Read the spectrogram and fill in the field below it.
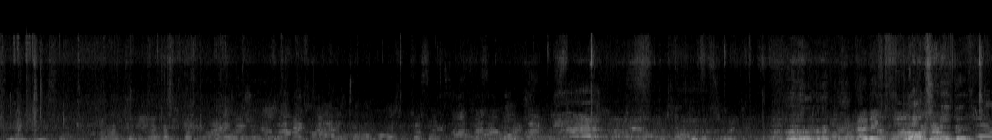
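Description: Young football players shout to each other across an open outdoor pitch.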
